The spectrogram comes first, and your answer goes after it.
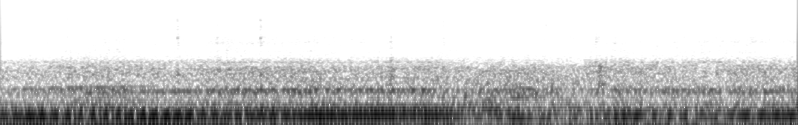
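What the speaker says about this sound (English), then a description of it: "Massive drive up to the ferry now," Car interior on the drive up to a ferry in Belfast on a Saturday night, with a steady low engine and road rumble throughout, continuous and fairly loud, no talking.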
